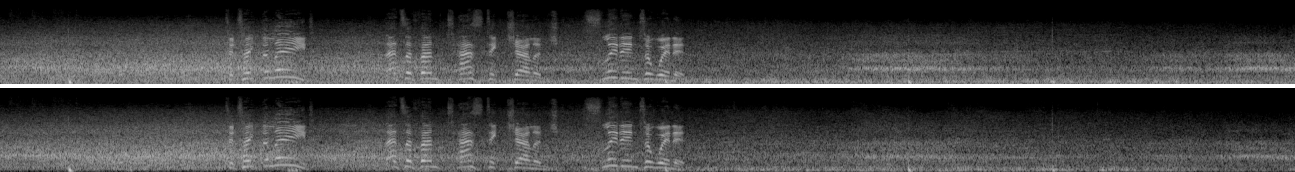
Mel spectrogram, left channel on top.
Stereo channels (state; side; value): noise; left; rumble, 9 dB below the sound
